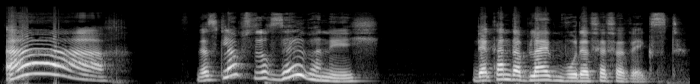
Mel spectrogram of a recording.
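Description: A woman's voice: medium pitch, sing-song, slow pace. An actress playing a sassy, villainous witch grandmother in an audio drama, with a sardonic drawl. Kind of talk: German audio drama acting.

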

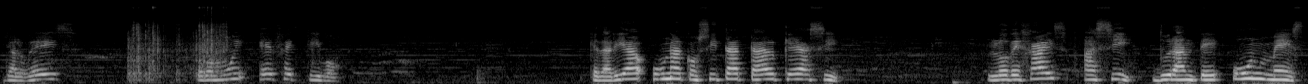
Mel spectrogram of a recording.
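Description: A woman calmly explains a home ritual step by step, talking to her viewers as friends. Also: fairly high pitch, muffled recording. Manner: calm, instructive, addresses viewers as friends. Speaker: ritual channel host. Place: indoors at a table, hands only in shot.

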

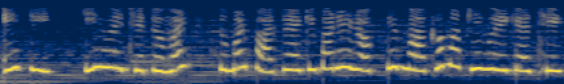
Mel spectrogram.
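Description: A woman's voice: very high voice, fairly even intonation, moderate pace, faint music behind. A woman voicing a mistreated, meek and kindly young stepdaughter in a fairy-tale cartoon, in a pleading manner. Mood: concerned. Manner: pleading and obedient.

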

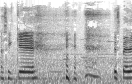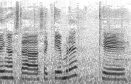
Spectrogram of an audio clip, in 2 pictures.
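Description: A young woman from Ecuador chats to her viewers in a fairly high voice with an Ecuadorian accent. Her delivery is casual and giggly, the talk of a handheld outdoor vlog. Music plays clearly underneath her. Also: drawn-out words. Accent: Ecuadorian Spanish. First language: Spanish. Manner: chatty, giggly. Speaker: vlogger. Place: outdoors on a riverside path at night. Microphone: handheld phone or camera.

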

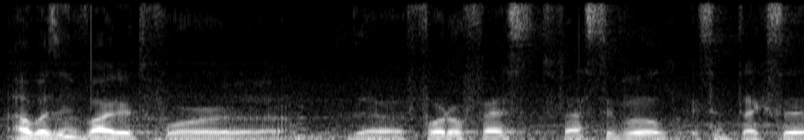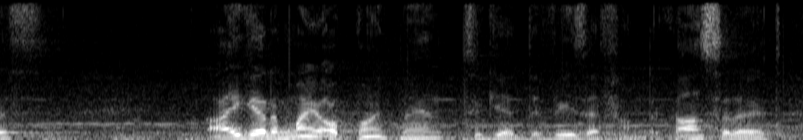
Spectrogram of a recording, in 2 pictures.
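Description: A man in his thirties from Syria, with a Syrian Arabic accent, speaking in a soft-spoken, reflective documentary interview. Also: mid-range voice, moderate pace. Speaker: artist. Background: background music.

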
